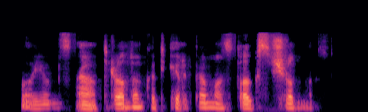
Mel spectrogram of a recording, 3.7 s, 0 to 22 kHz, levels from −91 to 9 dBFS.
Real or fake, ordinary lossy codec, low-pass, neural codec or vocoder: fake; AAC, 32 kbps; 7.2 kHz; codec, 24 kHz, 1 kbps, SNAC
